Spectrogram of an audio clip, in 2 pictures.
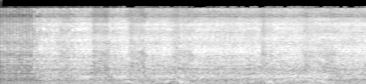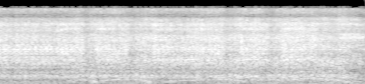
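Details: Isuzu Panther Kapsul diesel, rough noise despite two engine overhauls in a month (new crankshaft fitted, later broke): harsh, rapid clattering rattle over the idle that never settles; worn timing idler gears with free play.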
